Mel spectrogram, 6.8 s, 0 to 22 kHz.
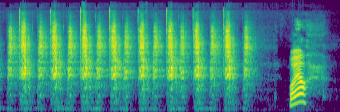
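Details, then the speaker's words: Honda Foreman ATV with a no-start, battery tested low (about 11-12 V) and then charged: labored, dragging cranking, too slow to fire; owner believes the starter is dragging. "well I believe that the starter is dragging so we can do one more thing right here"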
